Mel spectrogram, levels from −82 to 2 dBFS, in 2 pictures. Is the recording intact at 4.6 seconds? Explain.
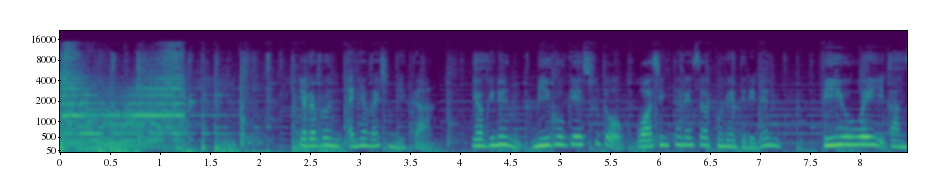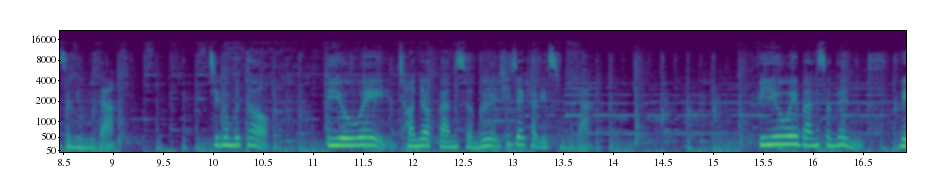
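No. At 4.6 seconds the audio carries computer activity noise, which runs through the whole clip rather than appearing as a single event. Load changes in the processor, graphics card or mouse disturb the ground that the audio circuit shares with them, injecting a buzzy, chirping pulse train at roughly 500 Hz, sitting roughly 30 dB below the signal. Its rises and falls follow what the computer is doing, not the sound itself.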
